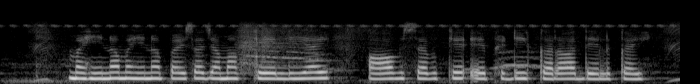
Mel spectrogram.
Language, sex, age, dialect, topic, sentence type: Maithili, female, 25-30, Bajjika, banking, statement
